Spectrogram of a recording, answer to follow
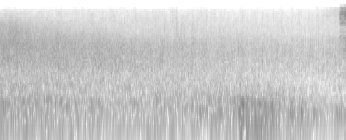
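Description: A long rushing, rumbling roar that began suddenly and slowly dies away, with a slight swell near the end, like a distant roll of thunder.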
